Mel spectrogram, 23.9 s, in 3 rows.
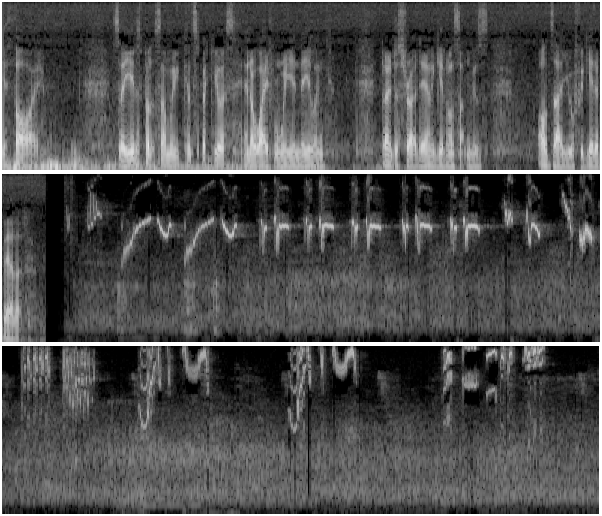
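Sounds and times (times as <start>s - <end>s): songbird whistling and trilling: 9.1s - 18.7s, 19.7s - 20.7s, 21.8s - 23.2s.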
